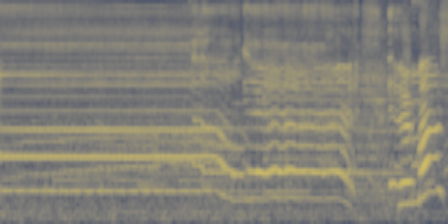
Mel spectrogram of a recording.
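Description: A woman singing into a handheld karaoke microphone. She holds one long high note for about two seconds, then drops to a lower held note that fades out near the end.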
